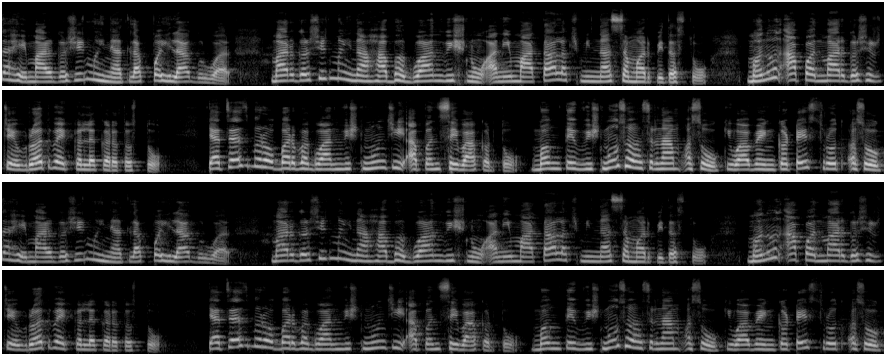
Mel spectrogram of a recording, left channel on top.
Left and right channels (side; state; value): right; quieter; 5.9 dB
